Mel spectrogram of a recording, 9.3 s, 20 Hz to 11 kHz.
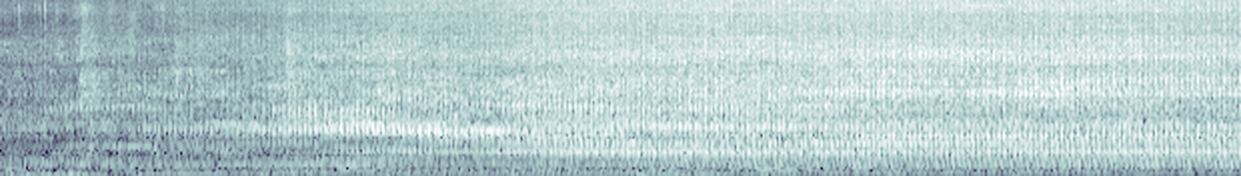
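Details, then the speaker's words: Honda 3.5 V6 petrol idling at startup with a fast, rattly chatter from a timing belt with no tension slapping; the chatter means the timing belt needs replacing. "And that right there is the noise it makes when the belt has no tension"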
